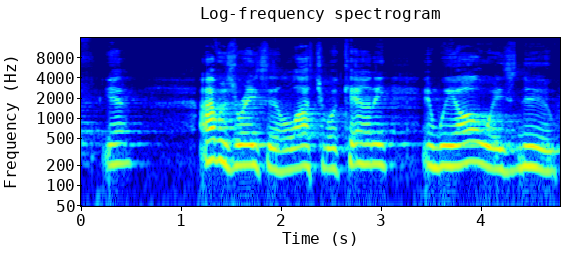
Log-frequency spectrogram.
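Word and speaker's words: Alachua: me to explain to them how to pronounce pronounce that name. Yes. Yeah. I was raised in Elatchua County and we always knew when someone was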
